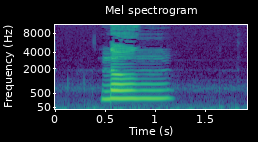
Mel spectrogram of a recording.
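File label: "neng", Mandarin, tone 1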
